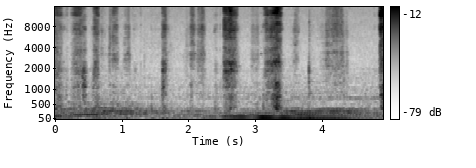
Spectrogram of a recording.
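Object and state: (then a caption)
Pencil on paper. A graphite pencil sketches on a single white sheet of drawing paper resting on a wooden desk, making soft scratching strokes. The quick, uneven bursts of bright scraping sit over a steady low hum, rising a little louder toward the end.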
